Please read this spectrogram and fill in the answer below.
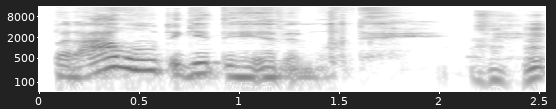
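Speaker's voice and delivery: hushed, confiding whisper; playful whisper. Real, not acted. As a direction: lean in and whisper it. Playful confiding aside to host.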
